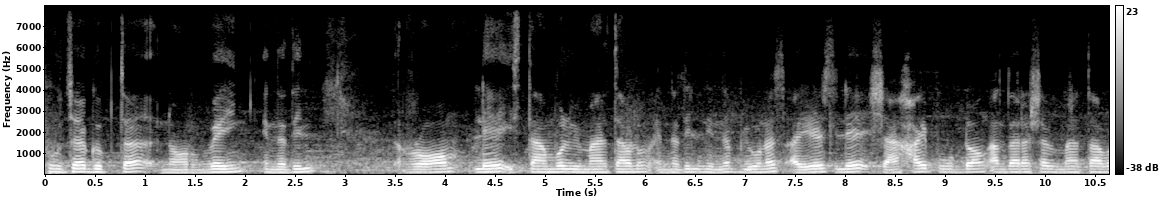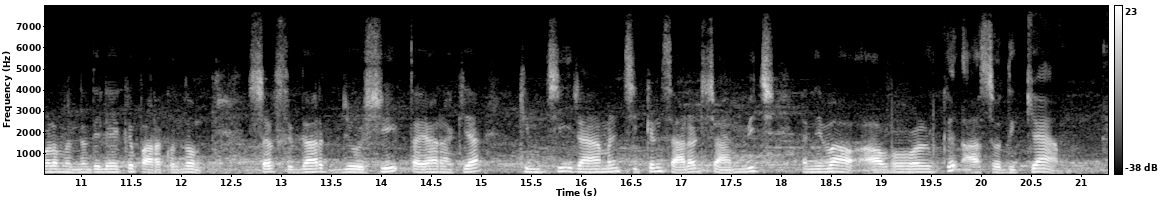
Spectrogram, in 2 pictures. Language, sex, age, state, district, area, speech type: Malayalam, male, 18-30, Kerala, Idukki, rural, read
